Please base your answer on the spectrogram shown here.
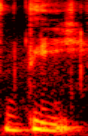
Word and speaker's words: the: ठीक है, तो यहाँ पर आप देखें, व्हेन दा comes before uh wall sound it is pronounce as दी। ये दा वर्ड है, ये जब आता है वॉल साउंड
